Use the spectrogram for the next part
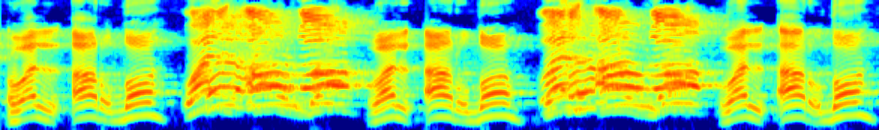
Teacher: اچھا پیارے بچوں, یہاں پر را ساکن ہے, اور جب بھی را ساکن سے پہلے زبر ہو تو را کو موٹا پڑھتے ہیں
